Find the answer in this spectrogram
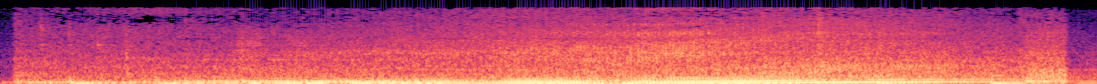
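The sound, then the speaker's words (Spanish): A loud, continuous engine of a black Porsche driven by Navas drones with a deep, steady tone. Around the middle its pitch dips and then climbs again as it revs, with a broad rushing noise throughout and no voices. “Ari cierra tras de sí la puerta del taller y se monta en el Porsche negro que conduce Navas.”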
